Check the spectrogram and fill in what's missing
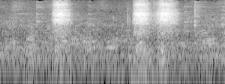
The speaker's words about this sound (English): Why do you do that? Do what? You keep sniffing. Not like you've got a cold or anything, but like you're, I don't know, trying to smell something, maybe.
